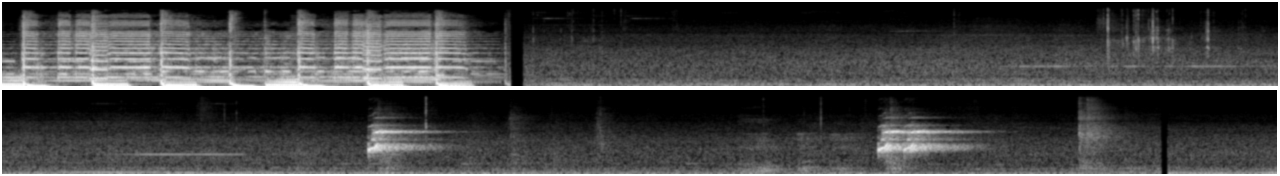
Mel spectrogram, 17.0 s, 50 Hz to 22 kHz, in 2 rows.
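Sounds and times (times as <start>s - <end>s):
car alarm siren chirps: 10.9s - 11.7s, 14.3s - 15.3s.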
